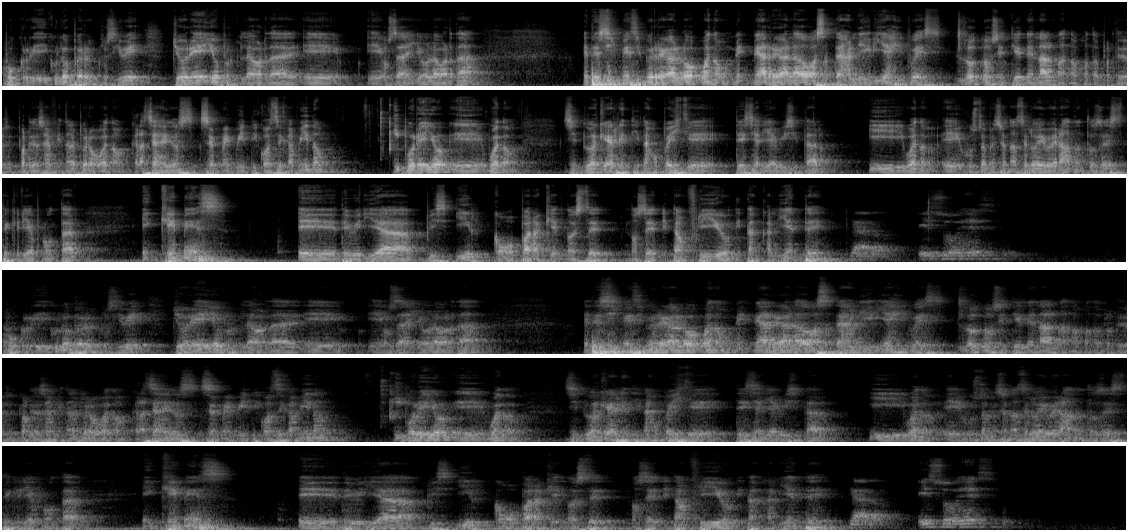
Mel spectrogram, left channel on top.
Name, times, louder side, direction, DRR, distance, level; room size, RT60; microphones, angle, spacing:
voice 1, 0.0-3.4 3.7-5.5 5.8-14.5 15.1-19.5 19.9-24.7 25.5-30.8, left 4 dB, 80° left, 0.4 m, -26 dB
sound 1, 22.0-30.2, right 2 dB, 50° right, 0.5 m, -44 dB
voice 2, 31.0-31.4 31.7-32.5, right 3 dB, 90° right, 0.7 m, -35 dB
4.1 x 2.1 x 2.6 m
head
